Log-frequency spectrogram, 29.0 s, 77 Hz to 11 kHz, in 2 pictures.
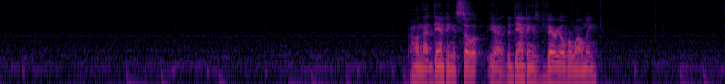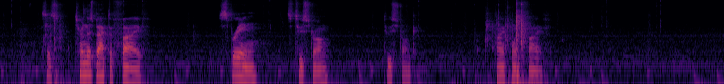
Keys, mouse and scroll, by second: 9.4 click, 10.6 click, 11.8 right click, 13.0 click, 14.4 click, 16.8 click, 17.2 click, 18.3 scroll up 1, 18.9 right click, 19.7 click, 22.6 click, 26.4 click, 27.6 click.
